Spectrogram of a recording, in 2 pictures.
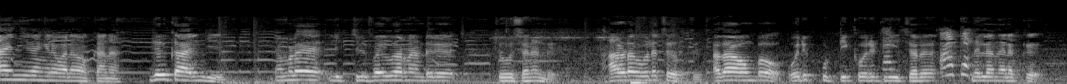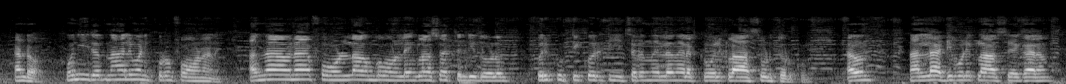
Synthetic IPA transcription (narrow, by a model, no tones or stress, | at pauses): ajɐniːɐŋːɐneʋɐlɐnoːkːaːnaː | id͡ʑo̞ɾukaːɾjɐmt͡ɕejṵmnɐmːɐɭelik̚t͡ɕːilfɐjʋɨɐrnaːɳɖo̞ɾu | t͡ɕuːɕɐnuɳɖɨ̰ | ɐʋuɽeoːlɐt͡ɕeːrt̪ːɨɐðaːɣumbo̞ːoɾukuʈːikʲːɨo̞ɾuʈiːt͡ɕːɐrɨnilːɐnilɐkːɨ | eɳɖo̞̰ː | oniɾuɐt̪ːɐnaːlɨmɐɳikʲːurumfo̞ːɳaːɳɨ̰ | ɐðnːaɐʋɐnafo̞ːɳilːaːɣumbo̞ːoːnlɐjnkɭaːsɐtːɐndiðoːɐɭum | o̞ɾukuʈːikʲːo̞ɾuʈiːt͡ɕːɐrɨnilːɐnilɐkːɨoɾukɭaːsɨkoɽut̪ːoɽukːṵm | ɐðum | nɐlːɐːɽiboːɭikɭaːsɨeːkːaːɾɐm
